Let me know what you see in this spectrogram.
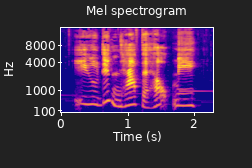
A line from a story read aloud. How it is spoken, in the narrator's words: Alicia said in her strange, croaky voice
